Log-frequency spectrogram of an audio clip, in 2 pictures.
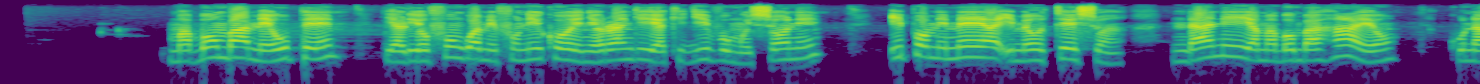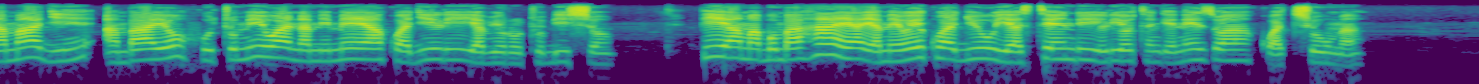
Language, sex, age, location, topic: Swahili, female, 36-49, Dar es Salaam, agriculture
